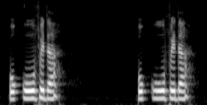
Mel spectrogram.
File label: "okofetv", Muscogee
